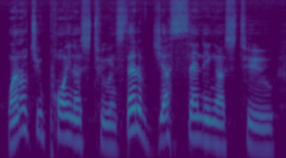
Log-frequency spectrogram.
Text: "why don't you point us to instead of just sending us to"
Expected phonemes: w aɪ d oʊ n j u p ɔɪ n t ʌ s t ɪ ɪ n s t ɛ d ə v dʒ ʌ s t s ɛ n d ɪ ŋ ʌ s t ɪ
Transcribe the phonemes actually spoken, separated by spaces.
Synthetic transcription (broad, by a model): w aɪ d oʊ n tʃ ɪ p ɔɪ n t ʌ s t ɪ ɪ n s t ɛ d ə v dʒ ʌ s t s ɛ n d ɪ ŋ ʌ s t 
